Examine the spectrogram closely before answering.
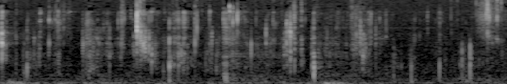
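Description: A woman makes soft clicking mouth sounds close to a microphone.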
